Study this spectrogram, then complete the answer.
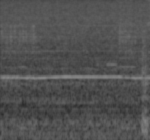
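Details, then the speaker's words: Polaroid USB Blu-ray drive stopped and ejecting its disc: a thin steady high whine throughout, then two quick mechanical clunks as the disc stops and ejects; an optical drive whine. "So, let's hit stop and see how the wine goes when you eject the disc. It's like someone's shutting it off. What a cheap piece of junk."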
